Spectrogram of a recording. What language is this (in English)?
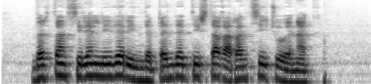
Basque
